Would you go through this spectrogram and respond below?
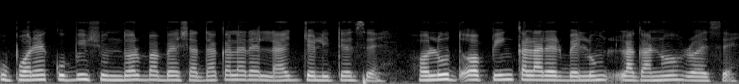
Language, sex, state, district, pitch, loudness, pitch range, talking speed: Bengali, female, Assam, Hailakandi, 200 Hz, -16 LUFS, 190-215 Hz, 115 wpm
